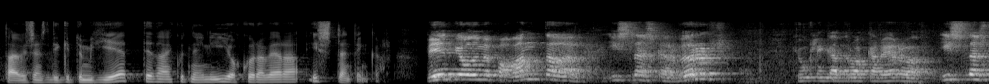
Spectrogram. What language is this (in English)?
Icelandic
